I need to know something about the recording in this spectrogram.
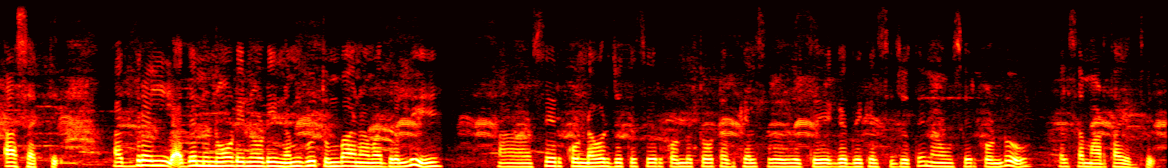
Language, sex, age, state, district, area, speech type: Kannada, female, 45-60, Karnataka, Dakshina Kannada, urban, spontaneous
